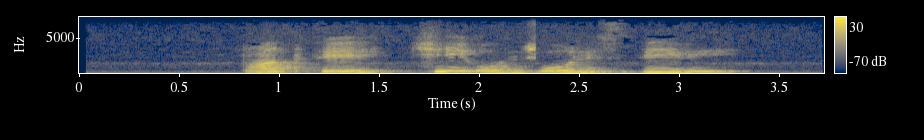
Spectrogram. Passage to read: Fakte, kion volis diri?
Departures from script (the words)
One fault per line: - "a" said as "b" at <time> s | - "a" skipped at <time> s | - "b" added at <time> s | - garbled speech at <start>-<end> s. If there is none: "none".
none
